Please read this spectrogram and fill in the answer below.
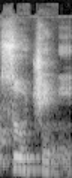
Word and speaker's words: zucchini: Okay, we call it zucchini, बट इट इज़ नॉट zucchini, इट्स zucchini.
